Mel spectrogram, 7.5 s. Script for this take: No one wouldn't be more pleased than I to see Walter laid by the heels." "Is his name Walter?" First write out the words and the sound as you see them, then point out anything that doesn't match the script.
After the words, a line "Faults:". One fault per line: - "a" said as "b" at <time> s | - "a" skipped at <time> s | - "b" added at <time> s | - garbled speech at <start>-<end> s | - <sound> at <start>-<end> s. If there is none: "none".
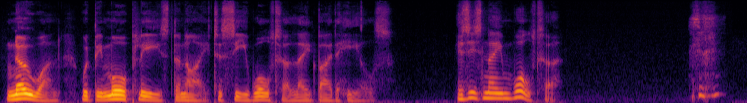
No one would be more pleased than I to see Walter laid by the heels." "Is his name Walter?"
Faults:
- "wouldn't" said as "would" at 0.8 s
- laugh at 6.9-7.3 s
